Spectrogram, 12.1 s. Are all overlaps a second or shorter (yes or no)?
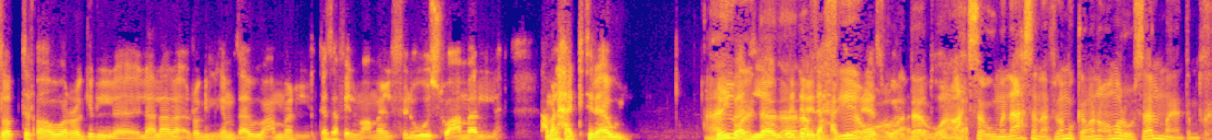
no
